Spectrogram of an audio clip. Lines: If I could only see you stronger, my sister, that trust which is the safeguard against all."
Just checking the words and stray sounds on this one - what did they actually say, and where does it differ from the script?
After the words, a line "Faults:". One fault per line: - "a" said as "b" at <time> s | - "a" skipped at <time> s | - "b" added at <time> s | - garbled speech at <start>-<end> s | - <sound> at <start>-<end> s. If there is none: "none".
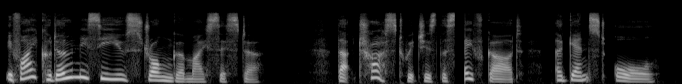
If I could only see you stronger, my sister, that trust which is the safeguard against all."
Faults:
- dropout at 4.5-4.6 s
